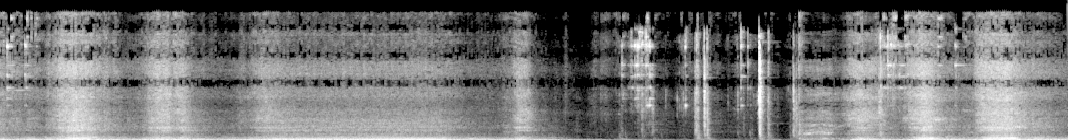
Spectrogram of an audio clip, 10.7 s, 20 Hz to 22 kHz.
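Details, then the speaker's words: Chrysler 273 V8 in a 1972 Dodge Dart Swinger, started every few months while stored: fires up, steady even burble and clean revs, smooth with no knocking or ticking; normal running. "Yeah, but you can hear it. It's smooth. No knocking or ticking sounds at all."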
